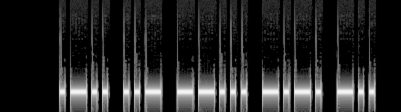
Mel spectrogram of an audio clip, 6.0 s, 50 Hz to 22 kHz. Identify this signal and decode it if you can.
Morse code, heard as a keyed tone, about 15 wpm, 700 Hz. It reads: LU7CD
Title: DXCC-100 Call Signs - 5 Characters - Repeated 3x - 15wpm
